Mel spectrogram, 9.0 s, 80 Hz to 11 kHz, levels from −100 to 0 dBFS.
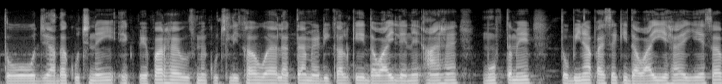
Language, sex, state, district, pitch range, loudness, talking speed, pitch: Chhattisgarhi, male, Chhattisgarh, Korba, 110-120 Hz, -20 LUFS, 200 wpm, 115 Hz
